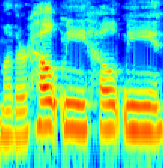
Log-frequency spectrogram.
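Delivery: plain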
